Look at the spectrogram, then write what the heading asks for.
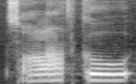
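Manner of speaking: voiceless whisper; whispered tearful answer. Retold or imitated. Anas weeping as he answers his friends, whispered. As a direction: breathe it out through tears.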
